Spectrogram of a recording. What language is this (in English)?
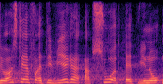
Danish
